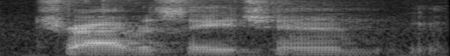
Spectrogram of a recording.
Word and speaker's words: Etienne: Travis Etienne. I mean, that's how he wants to pronounce now.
